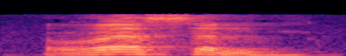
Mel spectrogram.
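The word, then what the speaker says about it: wrestle: wrench इस्तेमाल होता है रेसल य भी साइलेंट है और डब्लू साइलेंट रेसल का मतलब होता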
